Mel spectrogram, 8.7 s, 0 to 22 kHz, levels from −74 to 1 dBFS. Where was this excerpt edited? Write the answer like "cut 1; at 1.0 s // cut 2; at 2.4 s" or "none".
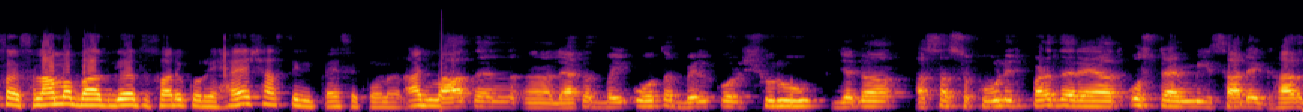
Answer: cut 1; at 2.9 s

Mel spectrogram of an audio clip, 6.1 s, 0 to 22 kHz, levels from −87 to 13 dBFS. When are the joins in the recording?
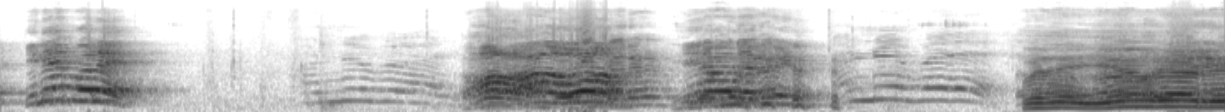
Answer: none

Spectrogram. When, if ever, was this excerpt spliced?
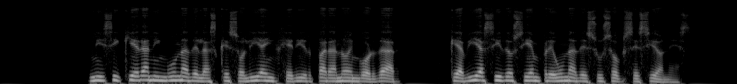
none

